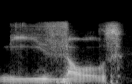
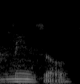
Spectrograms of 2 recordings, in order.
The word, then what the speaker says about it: measles: measles by the way it's a z sound measles measles s Sor maybe okay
